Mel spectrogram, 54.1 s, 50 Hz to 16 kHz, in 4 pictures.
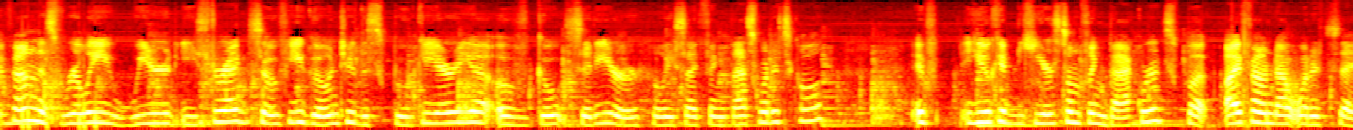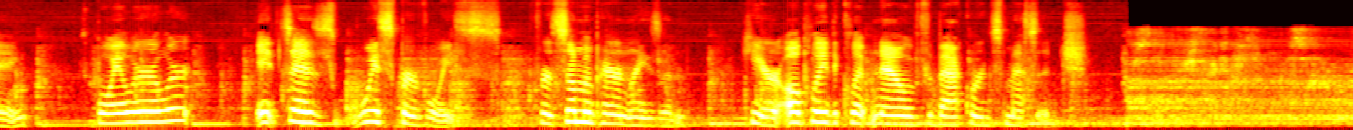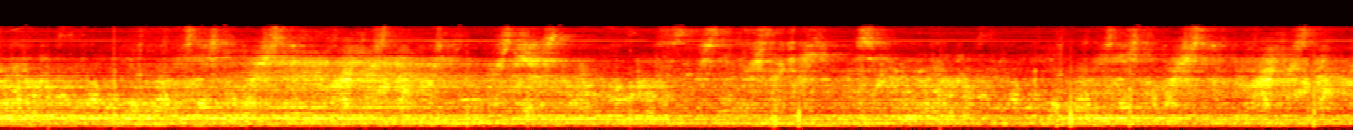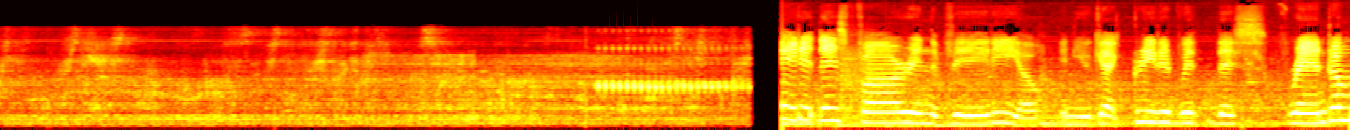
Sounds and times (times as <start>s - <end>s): Speech: 0.0s - 8.2s, 9.2s - 13.8s, 14.5s - 15.4s, 16.1s - 20.4s, 21.0s - 24.4s, 48.4s - 54.0s
Television: 0.0s - 54.0s.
